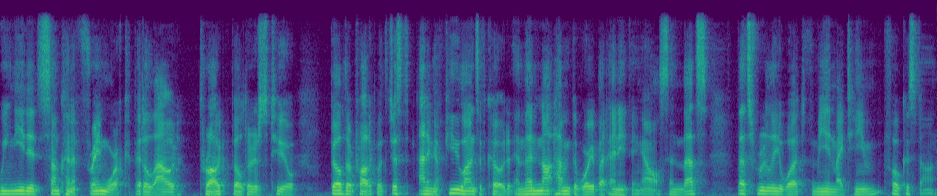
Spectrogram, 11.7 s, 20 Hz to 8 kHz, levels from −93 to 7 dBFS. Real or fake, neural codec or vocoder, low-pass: fake; codec, 16 kHz, 0.8 kbps, ZipCodec; 7.2 kHz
